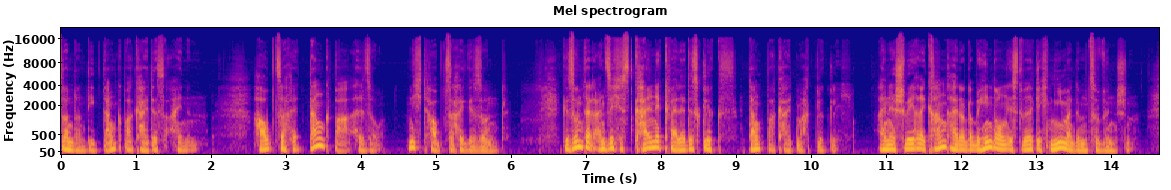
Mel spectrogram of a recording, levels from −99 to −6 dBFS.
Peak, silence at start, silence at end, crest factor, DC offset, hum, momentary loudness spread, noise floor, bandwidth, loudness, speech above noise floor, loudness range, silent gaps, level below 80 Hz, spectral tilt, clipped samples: -8 dBFS; 0 s; 0 s; 18 dB; under 0.1%; none; 16 LU; -55 dBFS; 17.5 kHz; -26 LUFS; 30 dB; 6 LU; none; -46 dBFS; -6.5 dB/octave; under 0.1%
